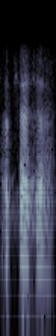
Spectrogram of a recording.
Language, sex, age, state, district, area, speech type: Hindi, male, 30-45, Bihar, Darbhanga, rural, conversation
